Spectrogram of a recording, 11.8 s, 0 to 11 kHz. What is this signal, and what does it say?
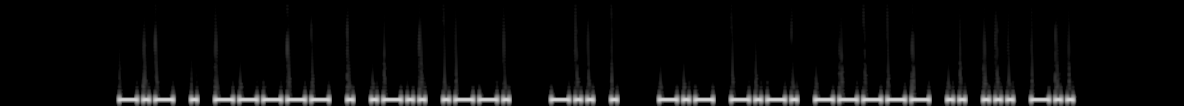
Morse code, heard as a keyed tone, about 20 wpm, 700 Hz. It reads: KE0ELP DE KC0ISD
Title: USA Callsign DE Callsign - 6 Characters - 20wpm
